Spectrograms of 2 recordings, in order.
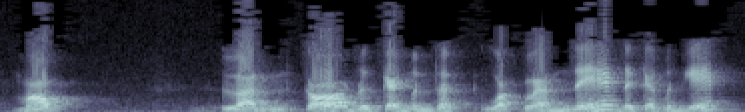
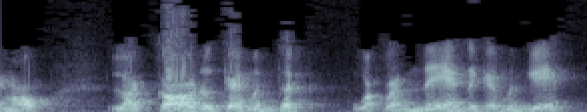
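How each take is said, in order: First: The sentence is spoken at a very slow pace. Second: The sentence is spoken at a fast pace. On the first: "chỗ này phải nói thiệt chậm" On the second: "Nghe kịp không?"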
